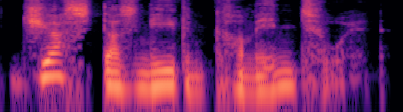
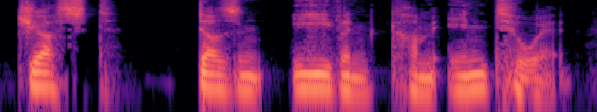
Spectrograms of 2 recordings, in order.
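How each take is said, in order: First: Said in the usual way. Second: Just, a pause, then doesn't even come into it falling; pause after just. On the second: Shown as a demonstration. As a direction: set Just apart, let the rest fall. Repeats key phrase with pause.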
